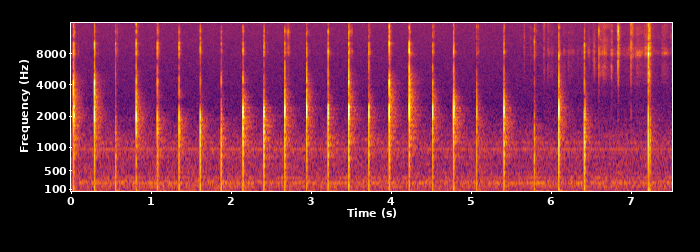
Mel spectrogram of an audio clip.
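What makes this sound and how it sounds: Two identical hand-sized solid wooden cubes with black painted characters are held in both hands and knocked and clicked against each other, while long natural nails also tap their edges. About 26 sharp, dry, bright clicks come at roughly four per second in an uneven rhythm, each dying away almost instantly. A faint steady low hum sits underneath.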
